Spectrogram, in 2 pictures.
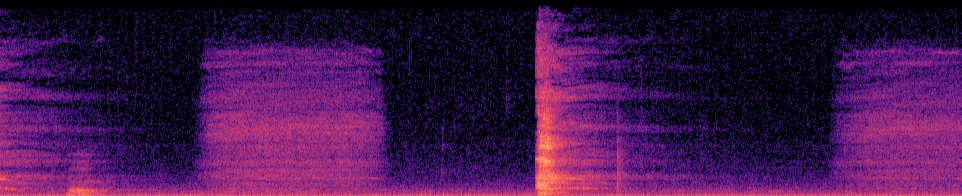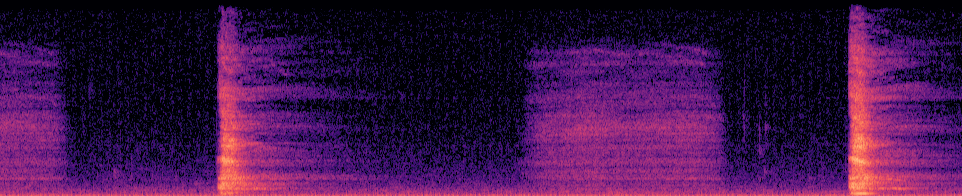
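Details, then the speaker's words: Three slow inhalations with fists at lower ribs and elbows raised, each followed by a forceful open-mouth 'ha' exhalation bringing elbows down: huffing (forced expiration) technique demonstration for clearing lung secretions. "अब हम breathe करते हुए elbows को ऊपर लेके जाएंगे, हाँ, और छोड़ेंगे जब तो फोर्सफुली हा साउंड करके नीचे लाएंगे।"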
